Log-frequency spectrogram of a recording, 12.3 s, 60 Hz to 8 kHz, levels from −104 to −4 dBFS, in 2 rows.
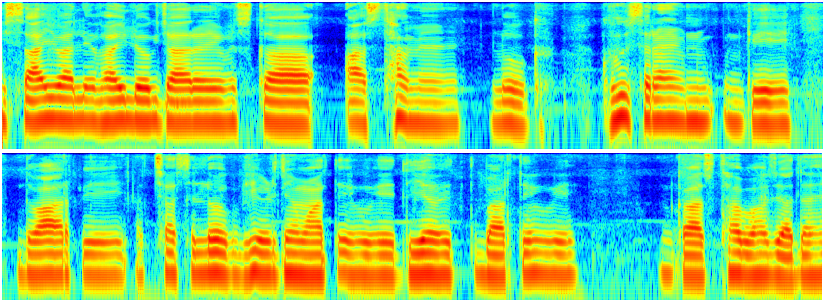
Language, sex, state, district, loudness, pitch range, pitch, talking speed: Hindi, male, Chhattisgarh, Korba, -21 LUFS, 140-150 Hz, 145 Hz, 145 wpm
